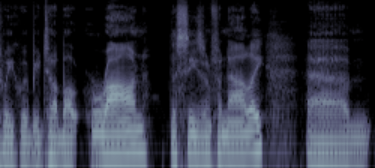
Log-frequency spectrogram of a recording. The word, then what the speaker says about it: Ran: we'll be talking about Ron the season finale um that's spelled r-a-n but it's not ran it's Ron um and um thank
